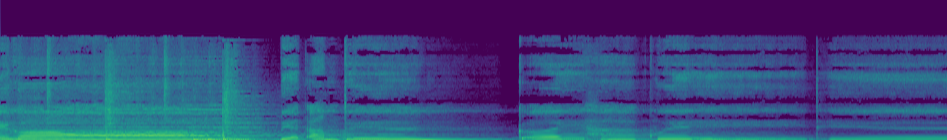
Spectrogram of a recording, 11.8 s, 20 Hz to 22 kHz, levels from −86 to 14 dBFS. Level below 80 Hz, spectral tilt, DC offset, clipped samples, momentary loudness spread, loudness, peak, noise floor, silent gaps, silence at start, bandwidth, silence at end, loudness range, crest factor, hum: -24 dBFS; -5.5 dB/octave; under 0.1%; under 0.1%; 18 LU; -20 LUFS; -4 dBFS; -41 dBFS; none; 0 s; 16.5 kHz; 0 s; 12 LU; 16 dB; none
